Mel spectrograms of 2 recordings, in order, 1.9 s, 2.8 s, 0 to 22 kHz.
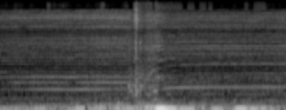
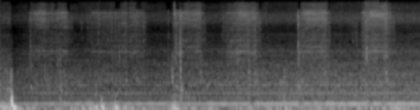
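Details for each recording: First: Traxxas X-Maxx steering servo, powered via controller and ESC before conversion to a 1/10 servo; faint buzz with brief rough chatter and no firm hold, gears stripped and neutral position lost. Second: Traxxas XMAXX with a 1/10-scale servo converted in, first power-up before sealing: quick buzzing whirs as the steering sweeps back and forth with a steady hum between; servo working normally.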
